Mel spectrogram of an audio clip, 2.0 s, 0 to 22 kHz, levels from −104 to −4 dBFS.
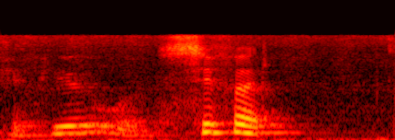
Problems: background conversations at intervals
